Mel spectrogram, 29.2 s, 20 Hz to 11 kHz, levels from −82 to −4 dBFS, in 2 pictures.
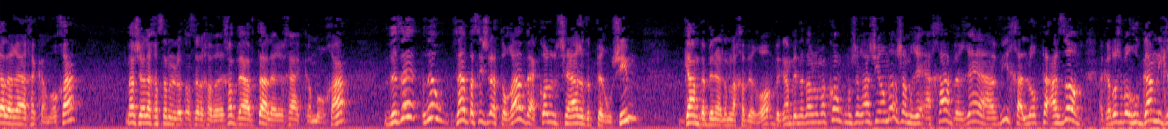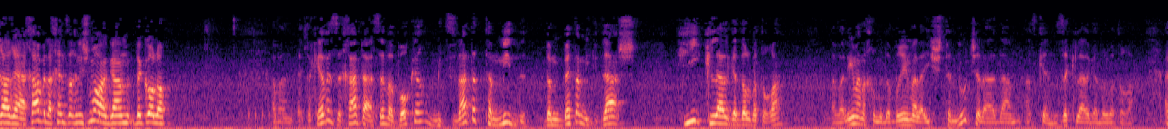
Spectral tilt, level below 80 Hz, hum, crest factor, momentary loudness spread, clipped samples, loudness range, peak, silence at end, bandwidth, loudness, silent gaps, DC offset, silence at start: -7.5 dB/octave; -34 dBFS; none; 18 dB; 15 LU; under 0.1%; 7 LU; 0 dBFS; 0 s; 7.4 kHz; -18 LUFS; none; under 0.1%; 0 s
